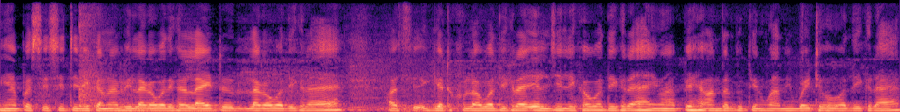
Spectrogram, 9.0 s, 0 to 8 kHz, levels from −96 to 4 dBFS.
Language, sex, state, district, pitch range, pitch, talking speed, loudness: Hindi, male, Chandigarh, Chandigarh, 130-140 Hz, 135 Hz, 220 wpm, -16 LUFS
